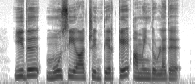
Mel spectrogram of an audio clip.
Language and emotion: Tamil, neutral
